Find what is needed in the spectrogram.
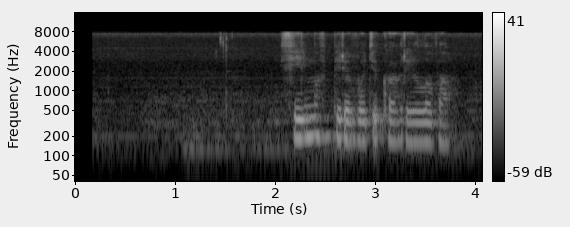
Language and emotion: Russian, neutral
